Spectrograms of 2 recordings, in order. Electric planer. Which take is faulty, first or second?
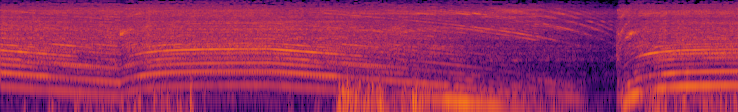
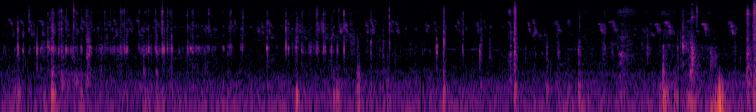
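first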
